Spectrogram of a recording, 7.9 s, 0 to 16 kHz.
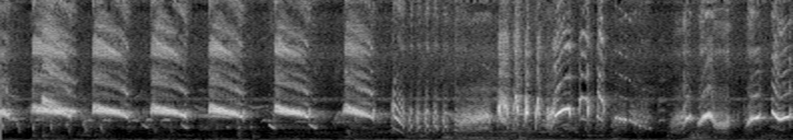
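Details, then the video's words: Chinese hwamei from upland Ha Giang, Vietnam, singing high, loud ringing phrases: first a slurred whistle repeated about every 0.7 seconds, then a rich, varied run of bubbling, warbled notes. "Họa mi hót cao cầu"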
